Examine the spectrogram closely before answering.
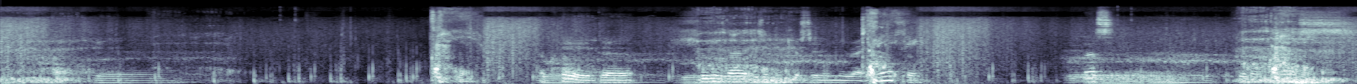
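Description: Zombies groan in low, drawn-out moans.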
